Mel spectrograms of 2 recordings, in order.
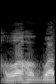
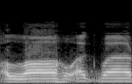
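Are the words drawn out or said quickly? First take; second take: quick; drawn out. First: The words are said quickly without lengthening. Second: The words are drawn out with long vowels. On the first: It is the call that starts the prayer itself. The speaker calls it right. "iqamat itu dipercepat" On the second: It is the call that summons people to prayer. The speaker calls it wrong. "seperti dia panjangkan adhan"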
